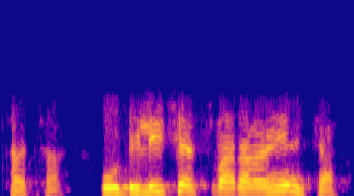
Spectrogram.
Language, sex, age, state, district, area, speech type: Sindhi, female, 60+, Uttar Pradesh, Lucknow, urban, conversation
